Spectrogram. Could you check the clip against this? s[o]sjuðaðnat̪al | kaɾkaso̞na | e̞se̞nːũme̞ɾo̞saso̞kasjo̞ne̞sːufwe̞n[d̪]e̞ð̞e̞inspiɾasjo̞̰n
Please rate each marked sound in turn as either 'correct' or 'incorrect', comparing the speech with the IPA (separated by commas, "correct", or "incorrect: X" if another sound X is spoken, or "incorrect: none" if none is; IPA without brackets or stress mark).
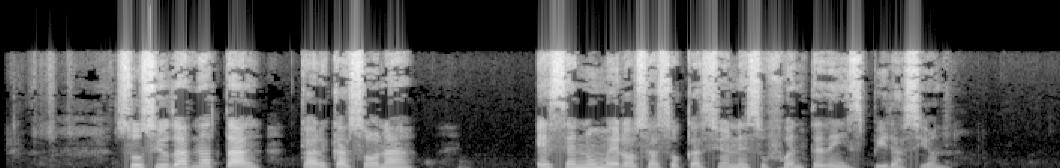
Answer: incorrect: u, incorrect: t̪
